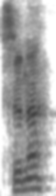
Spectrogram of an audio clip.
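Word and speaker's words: ツナ: Actually, Piotr, sand is suna, which sounds like tuna, which is pronounced tsuna.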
